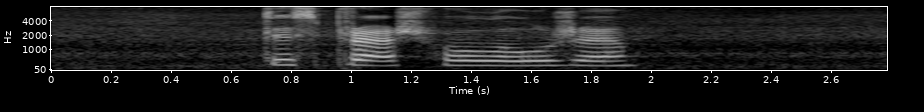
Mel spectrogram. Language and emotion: Russian, neutral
